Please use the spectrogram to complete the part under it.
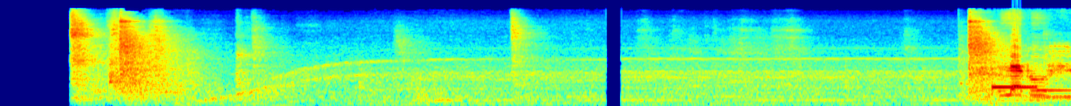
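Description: At Skytec headquarters, a Nova lift's doors slide shut: an abrupt start, a rising motor tone settling into a steady drone with light ticks, a brief gap, then a louder bang and rattle at the close.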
